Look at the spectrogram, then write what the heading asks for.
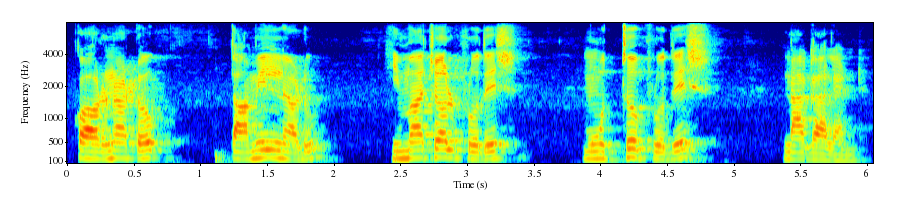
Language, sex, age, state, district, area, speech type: Bengali, male, 18-30, West Bengal, Purulia, urban, spontaneous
